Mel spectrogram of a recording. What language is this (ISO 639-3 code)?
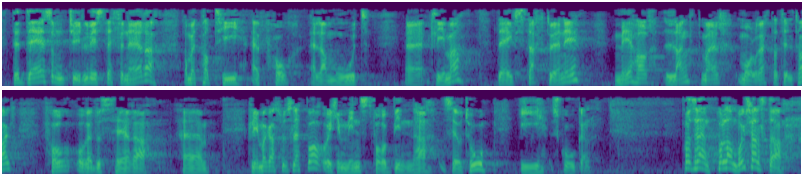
nno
